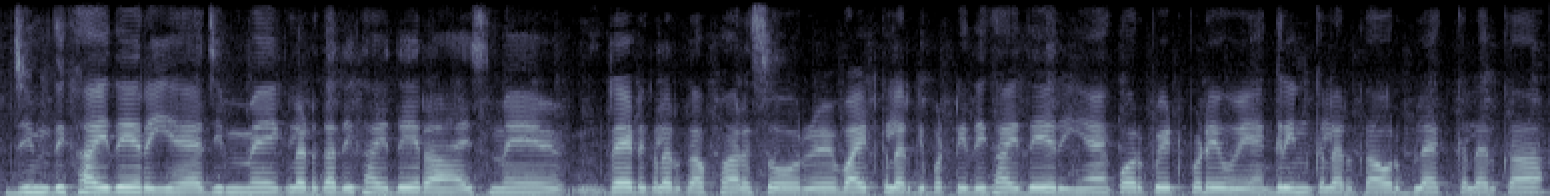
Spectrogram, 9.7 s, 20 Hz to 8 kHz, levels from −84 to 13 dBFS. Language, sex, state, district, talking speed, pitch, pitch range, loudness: Hindi, female, Haryana, Jhajjar, 240 wpm, 195 Hz, 190-200 Hz, -15 LUFS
